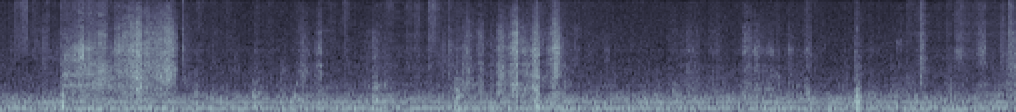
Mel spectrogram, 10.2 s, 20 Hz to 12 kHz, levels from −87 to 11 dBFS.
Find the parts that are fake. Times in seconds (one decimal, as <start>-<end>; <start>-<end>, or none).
3.6-4.4; 9.0-10.2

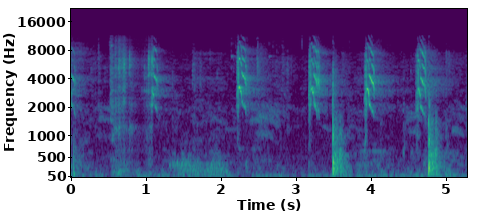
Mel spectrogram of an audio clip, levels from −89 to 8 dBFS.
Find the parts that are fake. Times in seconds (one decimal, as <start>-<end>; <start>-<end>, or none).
0.6-1.1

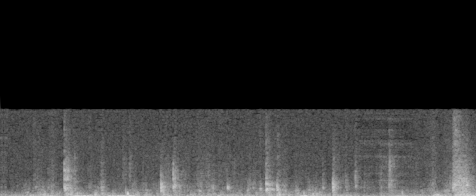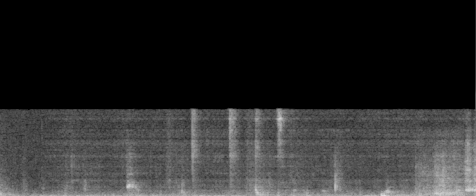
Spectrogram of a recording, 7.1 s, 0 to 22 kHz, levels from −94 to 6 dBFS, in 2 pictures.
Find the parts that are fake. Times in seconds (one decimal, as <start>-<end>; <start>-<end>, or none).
2.7-3.1; 3.9-7.1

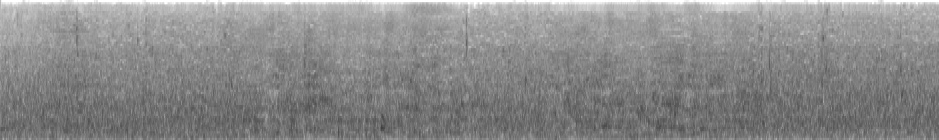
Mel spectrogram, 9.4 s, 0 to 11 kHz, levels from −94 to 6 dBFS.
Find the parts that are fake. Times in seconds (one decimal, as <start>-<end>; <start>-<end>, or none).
2.4-4.6; 5.5-7.5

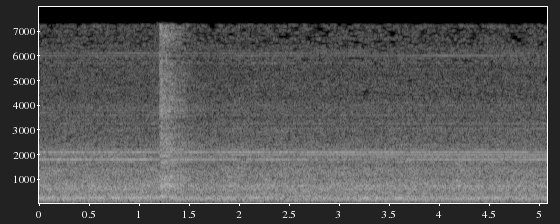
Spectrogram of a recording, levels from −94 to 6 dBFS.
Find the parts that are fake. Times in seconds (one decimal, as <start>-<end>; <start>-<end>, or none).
none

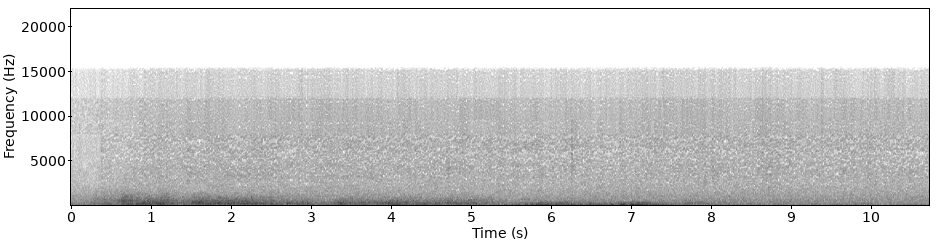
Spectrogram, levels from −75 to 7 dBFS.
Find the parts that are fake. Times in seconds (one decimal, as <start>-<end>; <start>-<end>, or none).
1.2-3.6; 4.9-5.9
